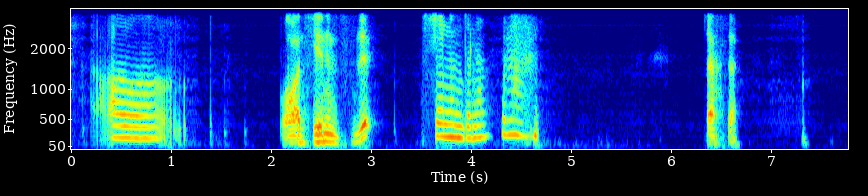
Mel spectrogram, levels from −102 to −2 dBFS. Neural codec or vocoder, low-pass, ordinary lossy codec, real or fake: codec, 24 kHz, 1.5 kbps, HILCodec; 3.6 kHz; none; fake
